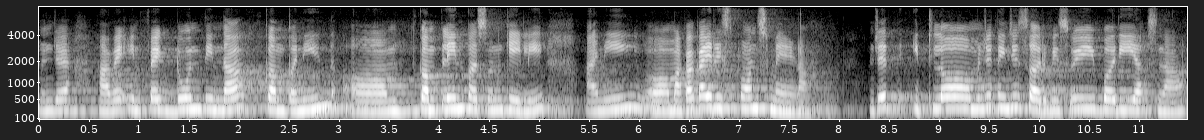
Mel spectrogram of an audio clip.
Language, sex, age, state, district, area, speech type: Goan Konkani, female, 18-30, Goa, Quepem, rural, spontaneous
